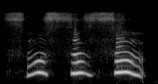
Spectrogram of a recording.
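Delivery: squeaky mouse voice. Acted. Answering what a mouse says.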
